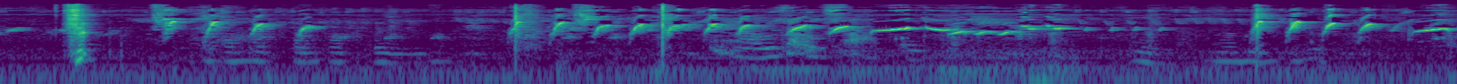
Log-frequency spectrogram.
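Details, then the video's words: Energetic Borneo white-rumped shama song with a varied repertoire: sharp clicks and rapid sequences of bright descending whistles, broken by a brief fluty rising and falling phrase, then more quick whistled series. "MURAI BATU BORNEO/MURAI GEMBUNG GACOR ISIAN MEWAH,COCOK BUAT PANCINGAN MURAI MACET"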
